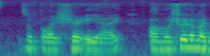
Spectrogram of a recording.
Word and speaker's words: Postur AI: So my company name is Postur AI. It's spelled like posture but without an E. So Postur AI.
